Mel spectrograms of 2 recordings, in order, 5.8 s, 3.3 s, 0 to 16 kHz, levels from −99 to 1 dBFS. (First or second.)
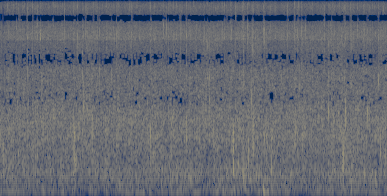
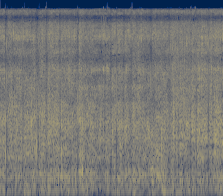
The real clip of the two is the first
